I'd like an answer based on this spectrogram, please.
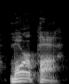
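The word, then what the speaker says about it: Maurepas: minute drive from New Orleans how do you pronounce this word moropus morpa okay a 40 odd mile 40 odd minute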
